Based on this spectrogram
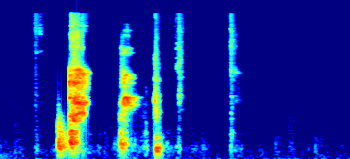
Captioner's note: coughs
